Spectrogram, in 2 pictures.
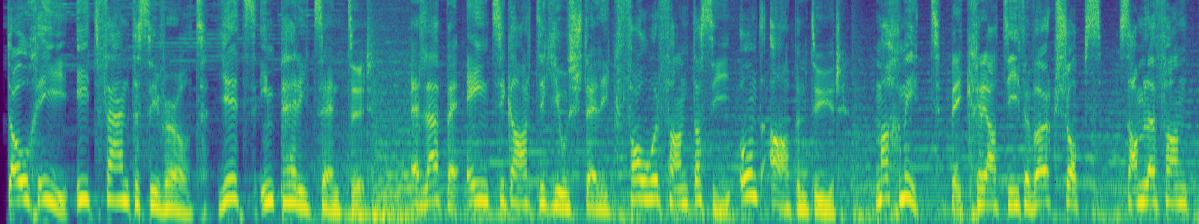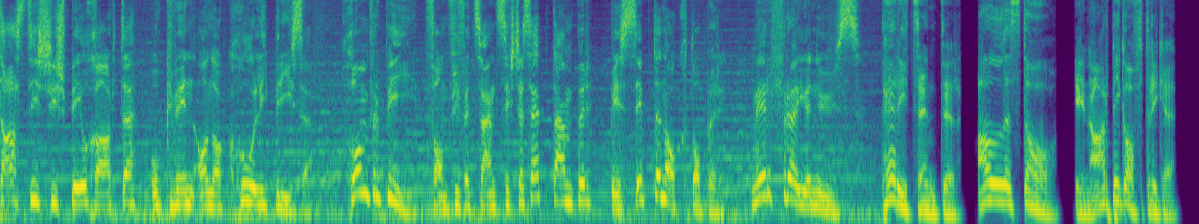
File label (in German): Werbung CH BE; flippig frech verspielt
